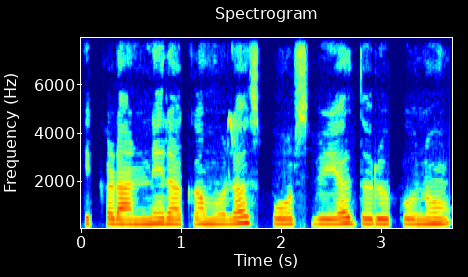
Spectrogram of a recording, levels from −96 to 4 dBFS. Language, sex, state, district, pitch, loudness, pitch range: Telugu, female, Andhra Pradesh, Sri Satya Sai, 220 Hz, -17 LUFS, 215-225 Hz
